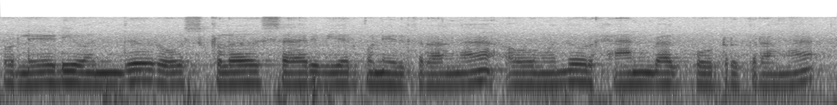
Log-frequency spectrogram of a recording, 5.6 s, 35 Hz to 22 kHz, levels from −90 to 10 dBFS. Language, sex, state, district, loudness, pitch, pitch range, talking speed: Tamil, male, Tamil Nadu, Chennai, -14 LUFS, 130 Hz, 125-135 Hz, 150 wpm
